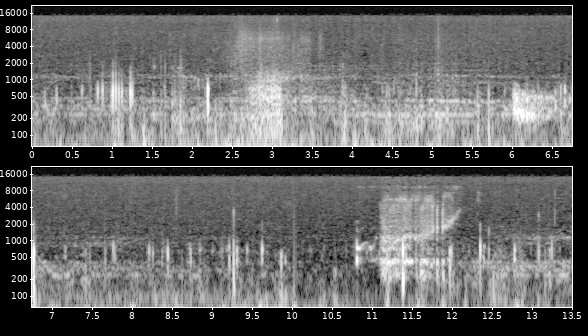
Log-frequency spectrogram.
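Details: ASMR recording of a growling stomach tagged as hunger sounds: low rumbling and gurgling with a couple of longer growls over light crackling background; stomach growling (borborygmi).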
